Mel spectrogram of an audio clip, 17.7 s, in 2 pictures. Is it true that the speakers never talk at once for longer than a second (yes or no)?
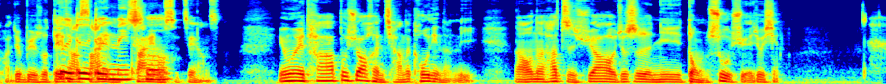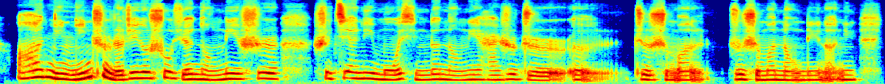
no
